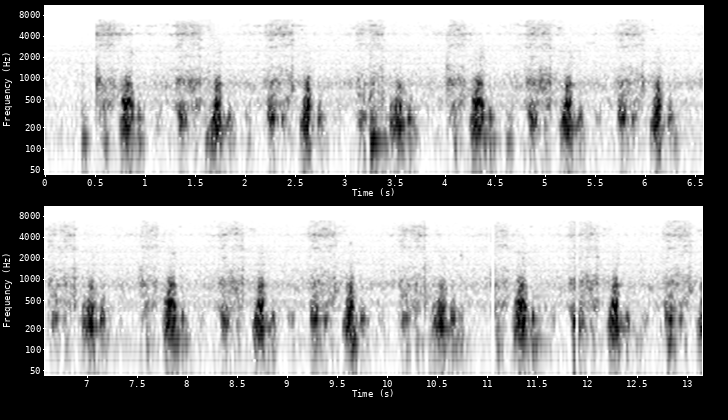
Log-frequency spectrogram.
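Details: Pericardial friction rub recorded at the left sternal border of a male with pericarditis: rhythmic scratchy, grating sounds with each heartbeat in both systolic and diastolic components.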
